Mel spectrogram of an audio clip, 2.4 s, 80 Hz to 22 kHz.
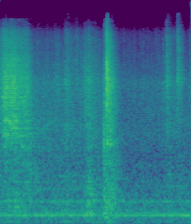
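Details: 20-year-old Whirlpool dryer LEN2000PW0 after fixing dirty motor wiring and reconnecting the motor switch harness: a steady low motor hum, drum turning evenly, a few handling clunks; the dryer now starts and runs normally.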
